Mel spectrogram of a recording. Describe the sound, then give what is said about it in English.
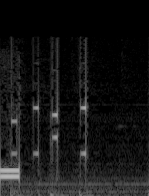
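Old telephone tones from an old recording of a phone call not going through: a steady dial tone cuts off, then three short, evenly spaced electronic beeps of two blended pitches follow over a quiet line hiss. No voices. “How about an old-school recording of a phone call not going through?”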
